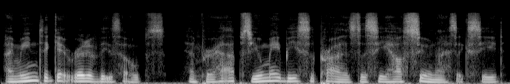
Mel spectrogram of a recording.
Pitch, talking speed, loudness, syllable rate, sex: 130 Hz, 235 wpm, -18 LUFS, 5.4 syllables/s, male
